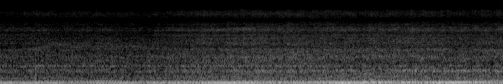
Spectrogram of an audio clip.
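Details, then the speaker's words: 1982 BMW 320i warming up after fuel system rework: low idle slowing as it warms, which is expected, but sagging and surging unevenly with an irregular stumble; stuttering rough idle when warm. "it's definitely slowing down now which may be a good thing because it's supposed to do that when it gets warm but it's getting a little stuttery"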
